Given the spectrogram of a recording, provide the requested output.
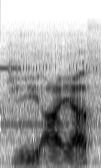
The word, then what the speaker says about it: GIF: make this a gif gif pronounced as in peanut butter jif that doesn't sound right but it is and you get to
